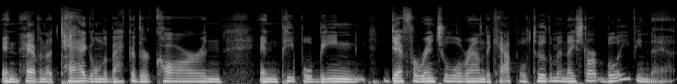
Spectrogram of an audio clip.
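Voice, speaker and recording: A man speaks at a medium pitch and a fairly quick pace, his intonation fairly even, in a dry, close recording with no echo. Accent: Southern US. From Arkansas. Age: 60s. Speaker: former state legislator. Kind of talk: interview.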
